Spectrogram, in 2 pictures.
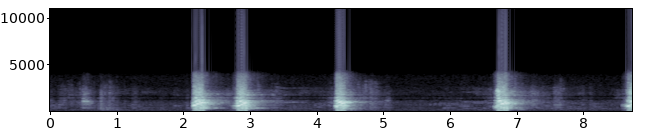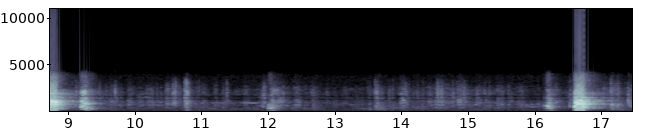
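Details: A Rottweiler called Kingston at play with a squirrel barks in irregular bursts, a quick double bark, then single loud barks every few seconds, with quieter scuffling sounds between.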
